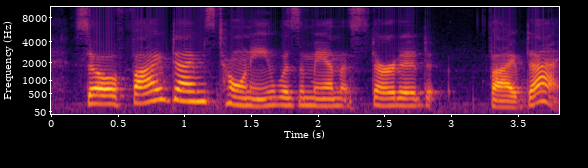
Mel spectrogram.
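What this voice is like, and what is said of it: Usual voice. Nothing is said of it.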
